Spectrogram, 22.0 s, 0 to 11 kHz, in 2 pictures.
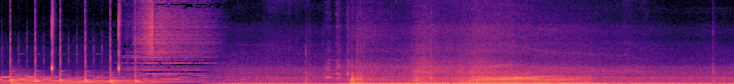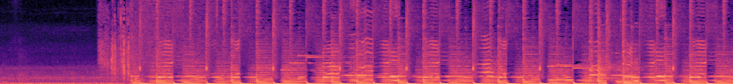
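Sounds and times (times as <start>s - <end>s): electronic dance music: 1.7s - 3.3s, 13.0s - 22.0s
motorcycle engine idling and revving: 3.3s - 15.4s.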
